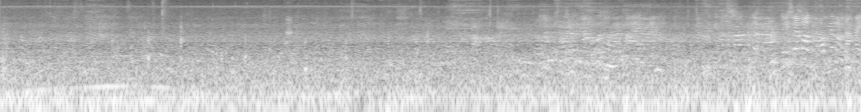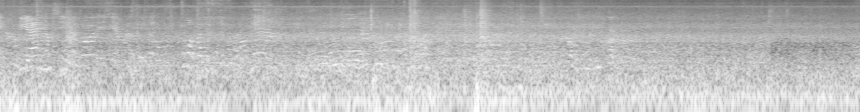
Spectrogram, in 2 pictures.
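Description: A moving walkway hums and rumbles steadily.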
